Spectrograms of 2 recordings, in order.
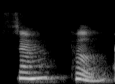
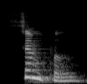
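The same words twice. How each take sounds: First: "Simple" split as "sim", pause, "ple"; higher, two separate beats on "Simple"; divided into syllables. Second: Said in the usual way. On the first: Shown as a demonstration. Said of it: "I can divide it into two". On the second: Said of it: "I can divide it".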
